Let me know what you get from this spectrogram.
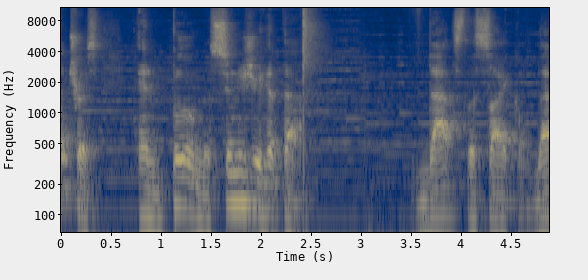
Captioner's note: slaps hands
